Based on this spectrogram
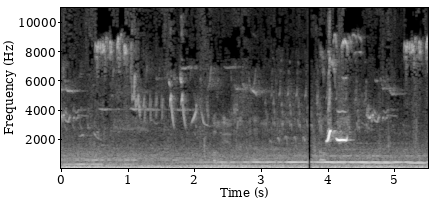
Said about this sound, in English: Do you want to hear the? I'll show you the sound of the birds and things now.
